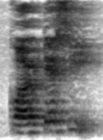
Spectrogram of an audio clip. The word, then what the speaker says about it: courtesy: COUNTRY, COURTESY, कर्टेसी, कर्टसी, देख रहे हैं, कर्टसी, कर्टसी मतलब के सौजन्य से, इसी को शिष्टाचार भी कहते हैं, कर्टसी। अब यहां क्या है, OU का उच्चारण अ हो गया है, कर्टसी हो गया है।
